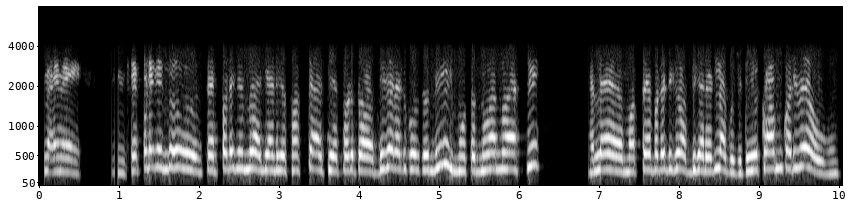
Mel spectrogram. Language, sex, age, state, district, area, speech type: Odia, female, 45-60, Odisha, Sundergarh, rural, conversation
